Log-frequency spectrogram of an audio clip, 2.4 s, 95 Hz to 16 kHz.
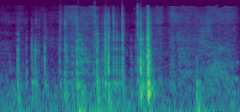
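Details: Ford F-150 center console lid rocked by hand, loose plastic clacking because the small rubber bumpers under the lid are missing; fixed by fitting rubber feet salvaged from a small appliance.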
